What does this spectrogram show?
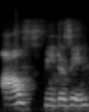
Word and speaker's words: auf Wiedersehen: get a letter S, you're always going to pronounce as Z, not so.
